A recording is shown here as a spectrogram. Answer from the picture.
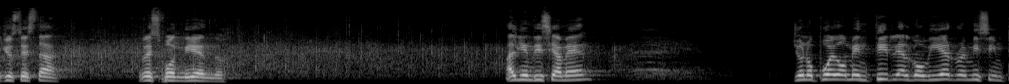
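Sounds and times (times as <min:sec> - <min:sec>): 
speech: 0:00.0 - 0:00.7, 0:01.4 - 0:02.4, 0:05.0 - 0:06.0, 0:07.9 - 0:10.0
audience applauding: 0:00.0 - 0:06.8.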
